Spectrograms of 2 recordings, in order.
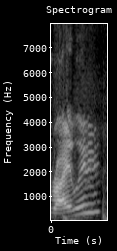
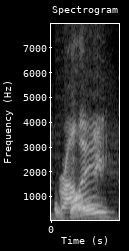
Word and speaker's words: Raleigh: statue of Sir Walter Walter Riley is that it's pronounced Raleigh Raleigh yeah I think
